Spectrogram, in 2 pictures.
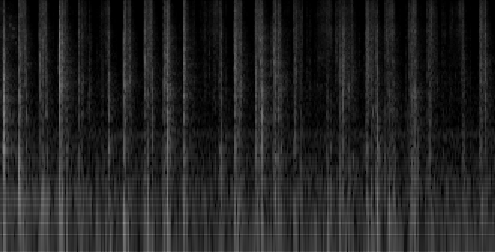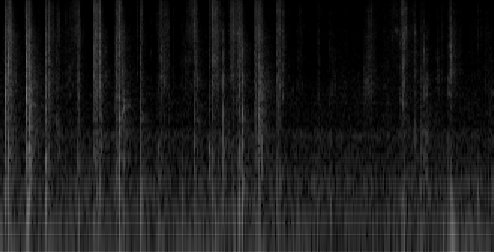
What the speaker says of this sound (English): Just going to shuffle a few times and then we'll pull the cards.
